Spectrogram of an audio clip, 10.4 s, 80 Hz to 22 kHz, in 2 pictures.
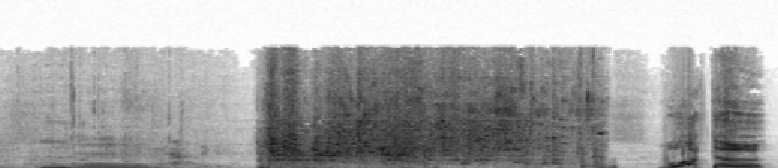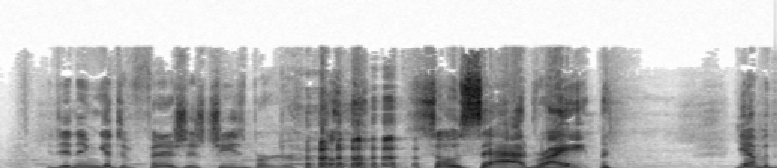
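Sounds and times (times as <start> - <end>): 
speech: 0.3 - 1.8, 4.4 - 9.4, 10.1 - 10.3
car smashing through a glass window: 1.7 - 4.1
debris clattering: 1.7 - 4.2
glass shattering: 1.7 - 4.2
laughter: 7.1 - 8.2.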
